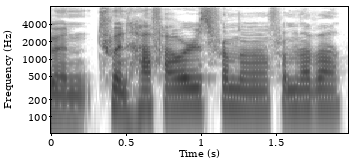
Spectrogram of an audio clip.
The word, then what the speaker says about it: Laval: And it's called Laval, is that or am I saying that correctly? – Yeah it's a small town.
